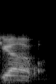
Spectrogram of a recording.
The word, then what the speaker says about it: Yahweh: Yahweh, that there are three destinations for human souls.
